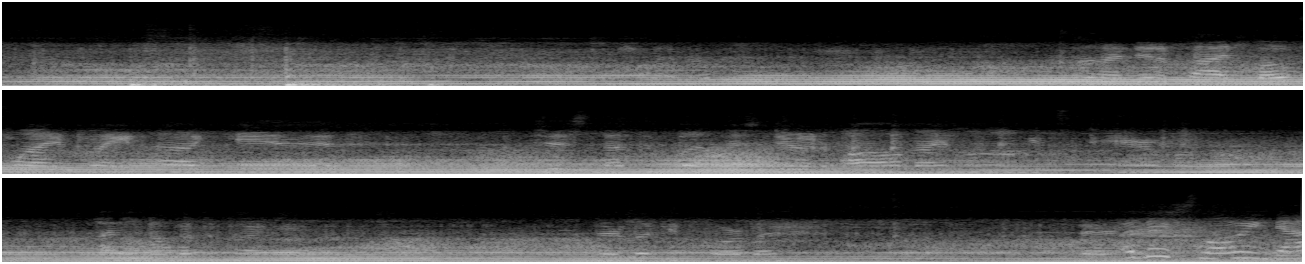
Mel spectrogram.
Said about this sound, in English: I'm gonna finish it and then report it to the FAA as a non-identified. It's an unidentified low-flying plane.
